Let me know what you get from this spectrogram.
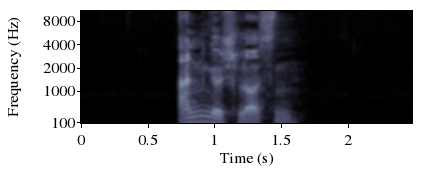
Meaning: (verb) past participle of anschließen; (adjective) 1. associated 2. affiliated 3. attached, connected
- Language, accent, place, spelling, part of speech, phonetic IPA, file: German, Germany, Berlin, angeschlossen, adjective / verb, [ˈanɡəˌʃlɔsn̩], De-angeschlossen.ogg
